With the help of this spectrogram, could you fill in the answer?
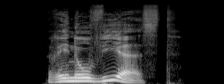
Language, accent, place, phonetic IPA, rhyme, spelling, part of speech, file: German, Germany, Berlin, [ʁenoˈviːɐ̯st], -iːɐ̯st, renovierst, verb, De-renovierst.ogg
- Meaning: second-person singular present of renovieren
